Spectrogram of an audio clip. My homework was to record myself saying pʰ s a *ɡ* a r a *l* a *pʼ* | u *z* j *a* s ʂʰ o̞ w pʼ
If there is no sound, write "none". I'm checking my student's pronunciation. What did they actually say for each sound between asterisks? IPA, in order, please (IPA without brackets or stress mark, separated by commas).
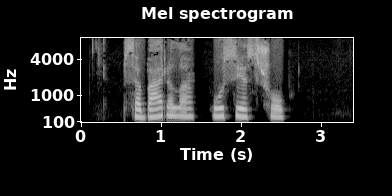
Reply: b, l, none, s, a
